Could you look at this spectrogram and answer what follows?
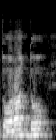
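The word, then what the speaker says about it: تُرَدُّ: Jadi yang benar bacanya itu turaddu syahadatuhu, bukan taruddu syahadatuhu. Next.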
